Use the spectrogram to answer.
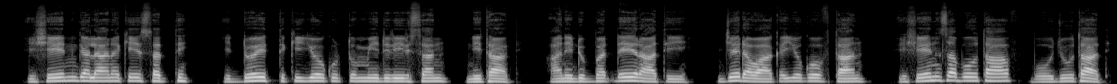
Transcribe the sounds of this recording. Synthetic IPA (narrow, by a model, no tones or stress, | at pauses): ʔɪʃe̞ːŋɡɐlaːnɐke̞ːsːɐt̪ːɪ | ɪd̪ːoːɛt̪ːɪkɪjːo̞ːkʼʊɾt̪ʼʊmːiːd̪ɪɾiːɾsɐnːɪt̪aːt̪ɪ̥ | ʔɐnɪd̪ʊbːɐɗːe̞ːɾaːt̪iː | d͡ʒɛᶑɐwaːkʼɐjːɔɡoːft̪aːn | ʔɪʃe̞ːns̬ɐbo̞ːt̪aːfbo̞ːd͡ʒuːt̪aːt̪ɪ̥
